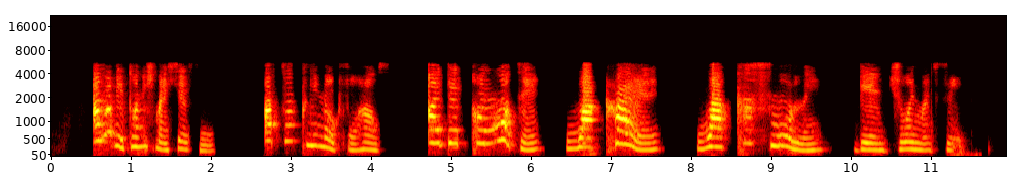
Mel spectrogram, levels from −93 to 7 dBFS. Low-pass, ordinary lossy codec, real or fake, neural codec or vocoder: 5.4 kHz; none; fake; codec, 44.1 kHz, 2.6 kbps, DAC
